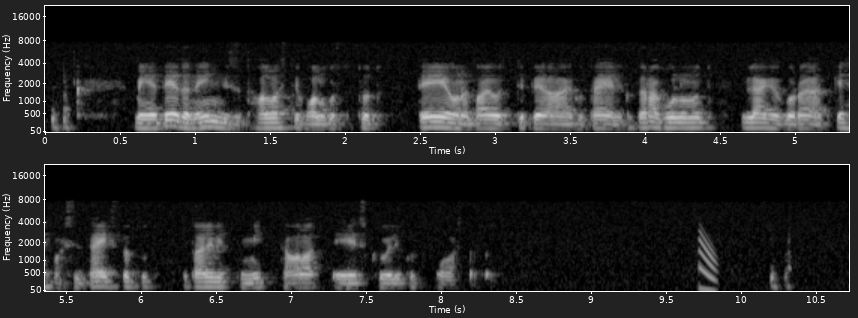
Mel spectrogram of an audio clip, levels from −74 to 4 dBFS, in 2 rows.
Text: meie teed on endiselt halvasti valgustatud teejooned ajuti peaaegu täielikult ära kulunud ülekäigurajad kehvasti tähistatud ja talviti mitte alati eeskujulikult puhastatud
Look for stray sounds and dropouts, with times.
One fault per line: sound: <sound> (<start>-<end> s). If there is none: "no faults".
sound: chirp (9.7-9.9 s)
